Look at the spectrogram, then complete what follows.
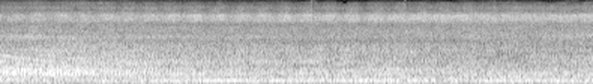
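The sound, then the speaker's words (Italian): A dense, continuous drone of cicadas chirping outdoors on a street under strong sun, steady and fairly loud throughout with a shrill high buzz and no pauses or voices. “Sentite le cicale fantastiche.”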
